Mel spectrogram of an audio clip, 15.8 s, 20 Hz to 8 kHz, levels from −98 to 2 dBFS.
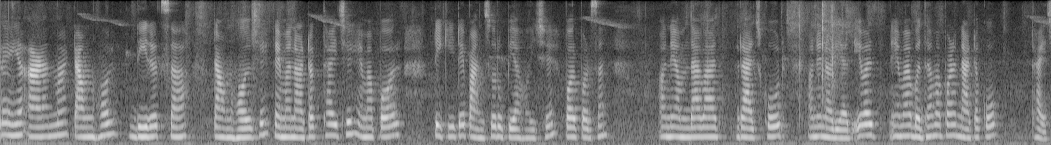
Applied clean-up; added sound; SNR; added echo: none; none; none; none.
